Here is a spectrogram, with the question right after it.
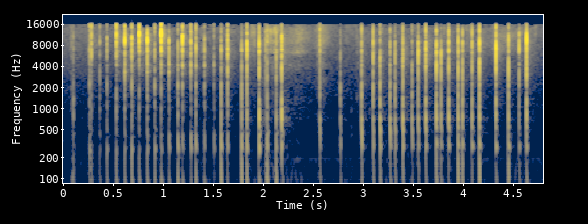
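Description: Long red acrylic nails rapidly tap and scratch a small plastic cosmetic bottle with a yellow cap and a printed label, likely partly full, held beside a bare metal-grille microphone. A quick, uneven run of short, dry, crisp clicks sounds with a brief softer scratchy stretch midway, each tap dying almost instantly.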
